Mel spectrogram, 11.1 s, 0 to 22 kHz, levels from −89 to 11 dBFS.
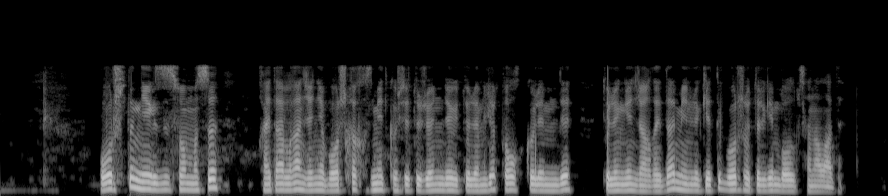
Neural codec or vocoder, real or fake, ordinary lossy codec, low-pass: none; real; none; 5.4 kHz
